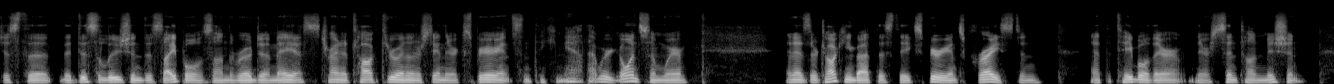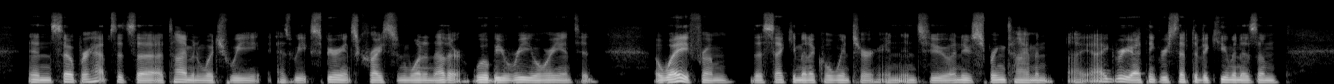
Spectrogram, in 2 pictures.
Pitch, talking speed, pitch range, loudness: 100 Hz, 185 wpm, 95-110 Hz, -22 LUFS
